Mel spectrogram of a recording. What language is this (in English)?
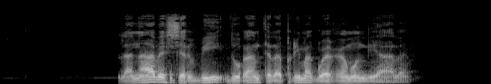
Italian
